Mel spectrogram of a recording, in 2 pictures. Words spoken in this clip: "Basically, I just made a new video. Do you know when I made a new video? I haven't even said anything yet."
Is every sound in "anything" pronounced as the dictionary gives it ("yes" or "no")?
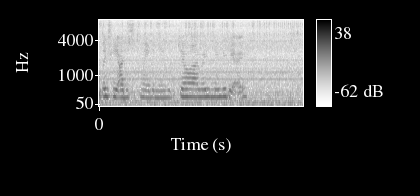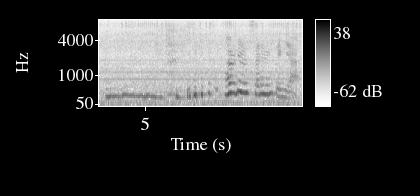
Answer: yes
